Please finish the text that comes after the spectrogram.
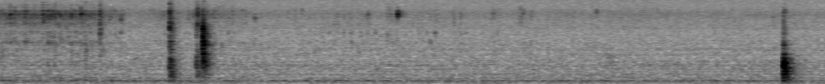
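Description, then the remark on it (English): Water pours steadily and quietly, a soft continuous trickle broken by a few brief clinks or knocks; no one speaks. “Here's water.”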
